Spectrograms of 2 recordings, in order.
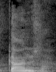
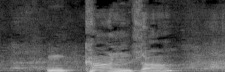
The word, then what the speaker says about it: Nkandla: You know, some people who could not pronounce Kantla, they've now learned Nkandla, Nkandla, Nkandla, hey, hey, hey.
